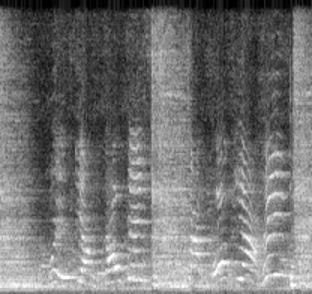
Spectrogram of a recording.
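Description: A Teochew opera performer's high-pitched, stylised stage voice in short phrases that slide up and down in pitch, over a steady low hum.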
